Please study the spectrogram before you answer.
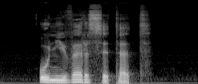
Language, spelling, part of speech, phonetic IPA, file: Polish, uniwersytet, noun, [ˌũɲiˈvɛrsɨtɛt], Pl-uniwersytet.ogg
